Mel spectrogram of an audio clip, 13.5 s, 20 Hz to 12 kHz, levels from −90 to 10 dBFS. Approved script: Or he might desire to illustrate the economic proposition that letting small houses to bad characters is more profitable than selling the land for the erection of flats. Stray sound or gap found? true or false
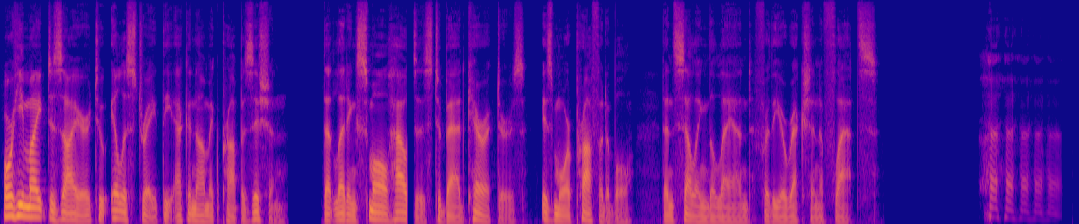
true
